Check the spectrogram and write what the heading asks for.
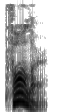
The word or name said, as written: faller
